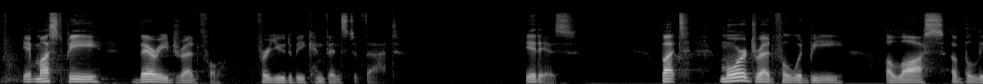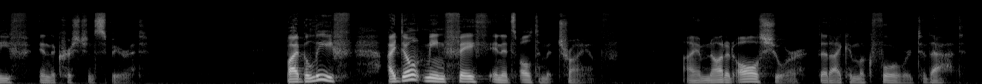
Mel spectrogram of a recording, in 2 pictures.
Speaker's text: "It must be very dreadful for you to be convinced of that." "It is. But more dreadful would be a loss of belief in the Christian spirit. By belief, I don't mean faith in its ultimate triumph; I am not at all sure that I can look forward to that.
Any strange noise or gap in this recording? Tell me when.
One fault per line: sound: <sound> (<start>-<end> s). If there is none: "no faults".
no faults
